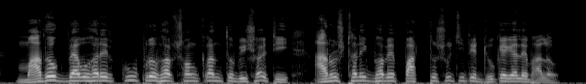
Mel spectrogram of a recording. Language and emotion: Bengali, neutral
